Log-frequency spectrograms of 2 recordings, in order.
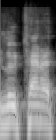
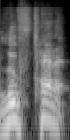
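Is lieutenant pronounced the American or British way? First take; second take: American; British. First: It is said the American way, loo-tenant. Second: It is said the British way, with an f sound. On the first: "They don't say lieutenant" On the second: "listening to the Brits... they say lieutenant"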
